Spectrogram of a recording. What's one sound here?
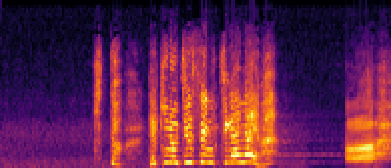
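A young man exclaims excitedly.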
